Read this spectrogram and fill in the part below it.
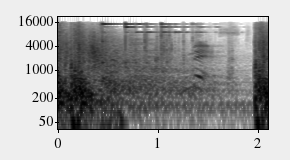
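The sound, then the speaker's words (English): Two loud gunshots, the first a broad sharp blast trailing off in a ringing decay, followed by a quiet lull before a second abrupt shot cuts in at the end. “Whoever you are, shoot that bitch.”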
